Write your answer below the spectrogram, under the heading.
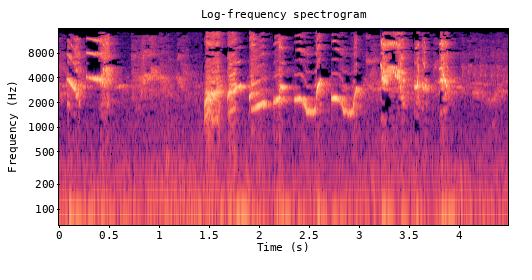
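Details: Oriental magpie-robin singing a rough, harsh lure song meant to stimulate other birds into song. Whistled phrases open, then a dense buzzy burst leads into rapid, wavering whistled notes that slide up and down, ending in high scratchy chatter.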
